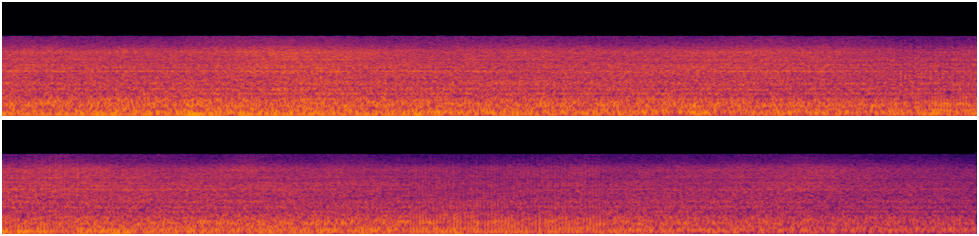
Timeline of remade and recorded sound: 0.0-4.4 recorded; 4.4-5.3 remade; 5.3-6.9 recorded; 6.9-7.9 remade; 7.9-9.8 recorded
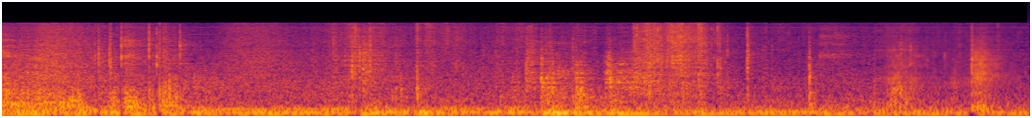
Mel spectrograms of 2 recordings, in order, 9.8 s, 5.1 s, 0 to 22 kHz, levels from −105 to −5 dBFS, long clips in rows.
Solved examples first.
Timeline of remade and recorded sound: 0.0-4.4 recorded; 4.4-5.1 remade

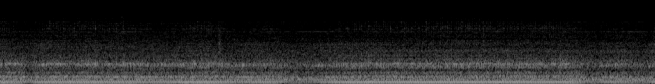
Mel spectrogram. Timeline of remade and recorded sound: 0.0-1.3 recorded; 1.3-1.9 remade; 1.9-6.6 recorded

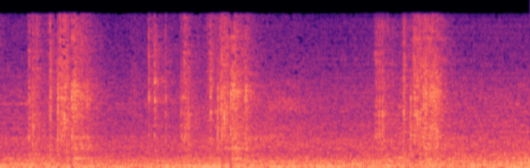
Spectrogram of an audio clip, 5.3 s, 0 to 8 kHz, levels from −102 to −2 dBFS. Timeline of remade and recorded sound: 0.0-3.2 recorded; 3.2-5.3 remade

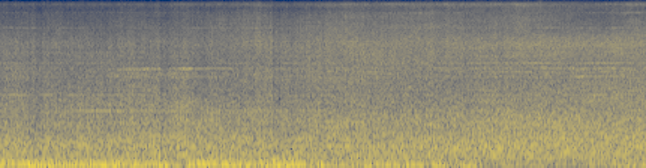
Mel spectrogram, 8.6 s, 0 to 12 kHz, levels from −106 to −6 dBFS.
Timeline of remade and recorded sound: 0.0-4.4 remade; 4.4-6.0 recorded; 6.0-6.5 remade; 6.5-7.2 recorded; 7.2-8.6 remade

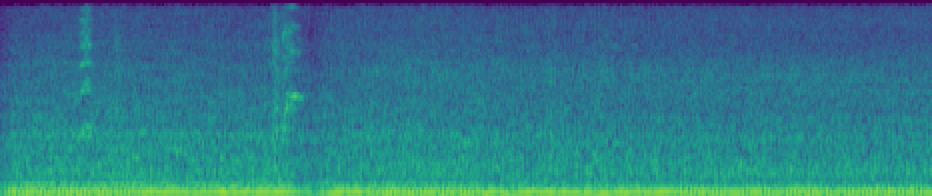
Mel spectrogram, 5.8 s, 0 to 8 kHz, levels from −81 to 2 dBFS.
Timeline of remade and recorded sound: 0.0-0.9 recorded; 0.9-2.3 remade; 2.3-3.0 recorded; 3.0-4.3 remade; 4.3-5.8 recorded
